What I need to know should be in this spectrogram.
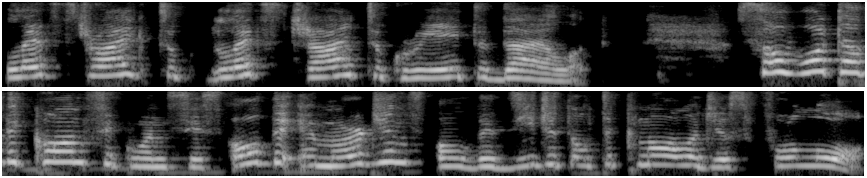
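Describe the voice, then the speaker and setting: A woman with a Russian accent, high-pitched and lively in intonation, at a moderate pace, in a dry, close sound with no echo. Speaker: guest lecturer on law. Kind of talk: lecture. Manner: halting, with repetitions.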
